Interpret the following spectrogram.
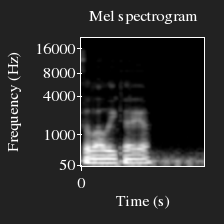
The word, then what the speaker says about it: Philalitheia: Uh I say my name, but you're asking me how to pronounce Falitea. Ben Hunter. I pronounce it Falitea.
